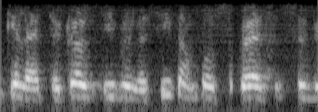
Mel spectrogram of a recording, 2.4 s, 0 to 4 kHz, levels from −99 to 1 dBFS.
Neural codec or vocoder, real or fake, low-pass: codec, 16 kHz, 0.4 kbps, LongCat-Audio-Codec; fake; 3.6 kHz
